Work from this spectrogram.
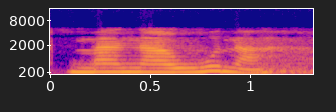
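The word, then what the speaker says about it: Manao ahoana: Manaouna. C'est ça? Je prononce bien.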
